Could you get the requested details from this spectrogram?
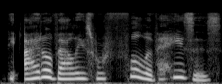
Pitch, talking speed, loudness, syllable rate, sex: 265 Hz, 190 wpm, -18 LUFS, 5.5 syllables/s, female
